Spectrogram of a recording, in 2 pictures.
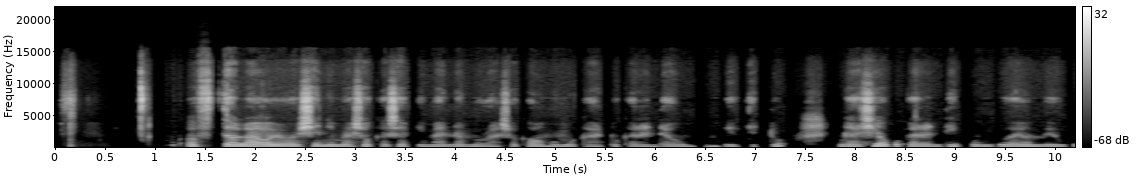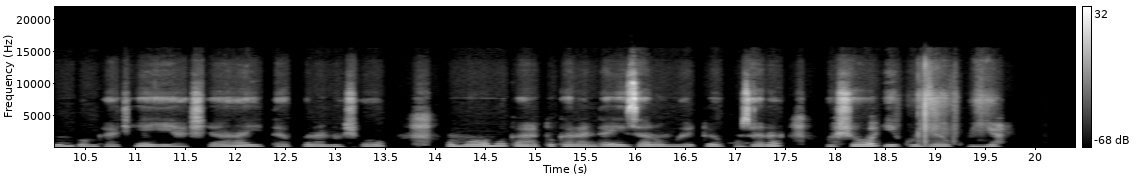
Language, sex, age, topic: Oshiwambo, female, 18-24, finance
